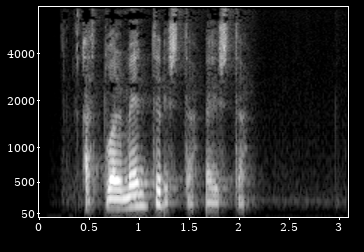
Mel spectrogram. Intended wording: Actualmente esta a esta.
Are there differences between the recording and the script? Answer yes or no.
no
